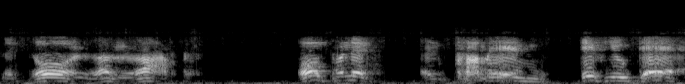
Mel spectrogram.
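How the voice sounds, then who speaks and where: A man's voice: a little high, expressive, extremely slow, creaky, heavily acted. An actor playing a murderous, evil man-monster in an old radio horror drama, theatrical and menacing. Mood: menacing, gloating. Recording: dull, noisy old radio recording.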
